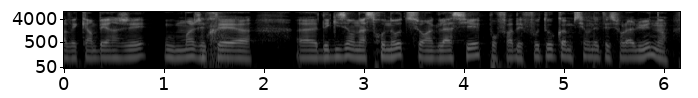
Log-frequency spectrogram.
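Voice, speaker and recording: A man of medium pitch speaks at a moderate pace in a dark, mellow tone, his intonation monotone and flat and his loudness very even. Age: 20s. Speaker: film director, production company co-founder. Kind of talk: casual chat.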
